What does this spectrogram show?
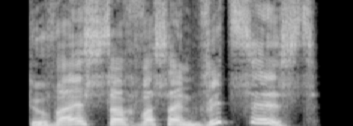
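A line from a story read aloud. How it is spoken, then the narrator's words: Called out. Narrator (German): rief er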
